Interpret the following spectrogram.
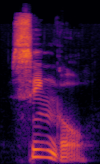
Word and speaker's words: single: Also this word, single. Single. The NG makes the nasal sound plus the hard G.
